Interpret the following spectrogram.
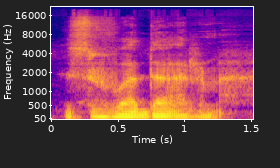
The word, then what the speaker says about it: Svadharma: Svadharma.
